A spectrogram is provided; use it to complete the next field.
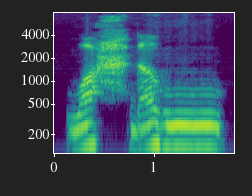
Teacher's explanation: वहदहु सिफ्ते रखावत भी है, वाह आवाज़ भी जारी हो रही है। वहदहु, हा को लंबा करेंगे, उसके ऊपर उल्टा पेश है, उल्टा पेश को भी 1 सेकंड लंबा करते हैं।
